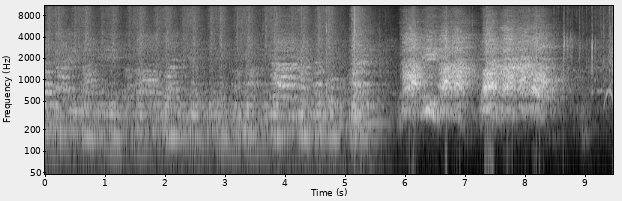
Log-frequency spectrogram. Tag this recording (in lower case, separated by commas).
inside a large room or hall, music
